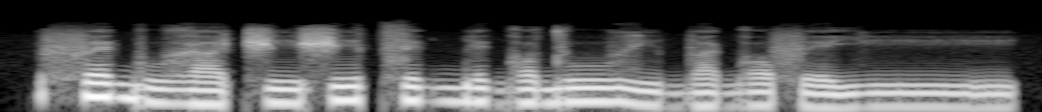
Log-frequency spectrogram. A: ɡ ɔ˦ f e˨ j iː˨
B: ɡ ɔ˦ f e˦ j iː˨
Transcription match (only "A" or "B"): A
